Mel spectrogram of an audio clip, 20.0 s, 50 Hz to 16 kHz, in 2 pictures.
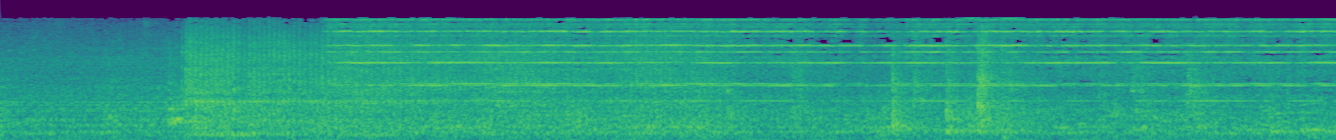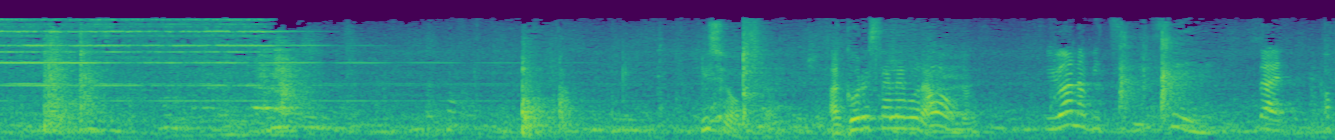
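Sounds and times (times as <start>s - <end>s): workshop noise: 1.2s - 16.8s
electric bell ringing: 2.2s - 14.9s.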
